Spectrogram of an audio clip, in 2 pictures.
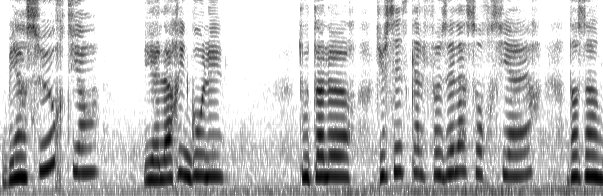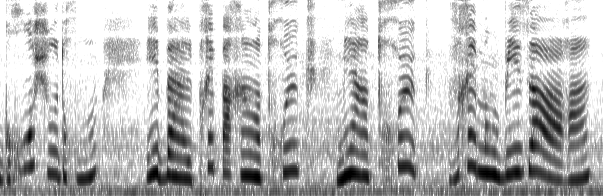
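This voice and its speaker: A woman doing an anxious, high little boy. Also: unhurried, a little hiss or hum. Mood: conspiratorial. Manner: urgent, pleading, excitable.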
